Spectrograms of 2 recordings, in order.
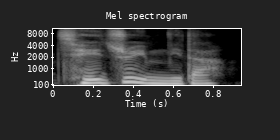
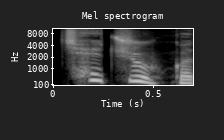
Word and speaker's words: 제주: 제주의 경우도 마찬가지였어요. 어떤 중심을 딱 잡아주는 존엄한 느낌의 제 발음이 일본어에서는 표현하기가 어려우니까 스치듯 지나가는 치읓이나 시옷 같은 발음, 그래서 체주가 된 거죠.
